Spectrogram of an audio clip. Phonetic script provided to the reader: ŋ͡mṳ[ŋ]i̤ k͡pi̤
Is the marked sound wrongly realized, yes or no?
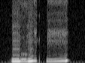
no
